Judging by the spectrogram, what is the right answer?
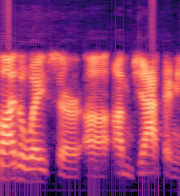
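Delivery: pointed, mildly emphatic delivery. Retelling how a man who took his order looked back before leaving: speaking very loudly. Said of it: "very loudly he goes".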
